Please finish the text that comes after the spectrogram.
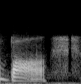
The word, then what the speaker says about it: bawl: right right a cow ball which is um it's spelled b b-a-w-l so like a like somebody's bawling right yeah and it's that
